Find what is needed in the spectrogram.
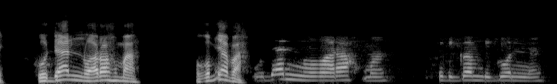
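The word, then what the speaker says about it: هُدًى وَرَحْمَةً: Hudan warahmah. Idgham diguna. Jadi bacanya gimana hudan warohmah? Huda warahmah. Huda warohmah. Kenapa? Apa alasannya? Fathatain ketemu wow.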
